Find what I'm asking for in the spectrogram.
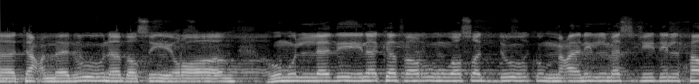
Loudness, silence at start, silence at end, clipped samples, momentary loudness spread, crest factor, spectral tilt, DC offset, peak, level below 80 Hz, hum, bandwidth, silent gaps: -21 LUFS; 0 s; 0 s; under 0.1%; 4 LU; 14 dB; -7 dB/octave; 0.3%; -6 dBFS; -58 dBFS; none; 8.8 kHz; none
